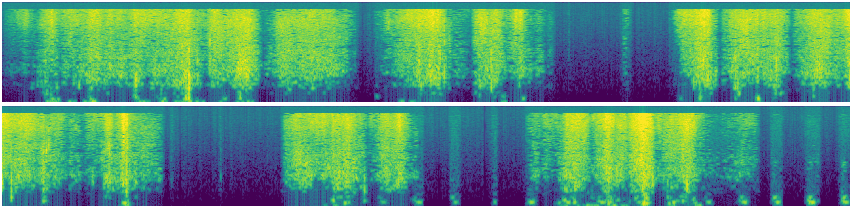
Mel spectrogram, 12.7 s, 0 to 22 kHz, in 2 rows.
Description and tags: Foley cloth movement. AKG 460 with CK-1 capsule into Neve 1272 preamp, Apogee mini-me converter. Edited in Samplitude.
cloth, foley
